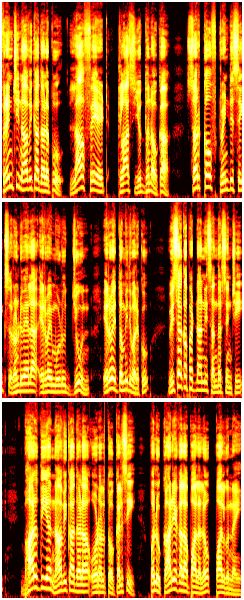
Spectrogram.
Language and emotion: Telugu, neutral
